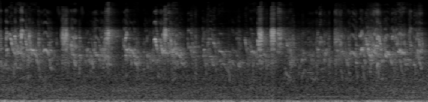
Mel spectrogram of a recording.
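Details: Budgie chatter in clustered bursts: raspy squawks and high chirps come in loud pulses roughly every half second, with a low droning hum in the background.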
